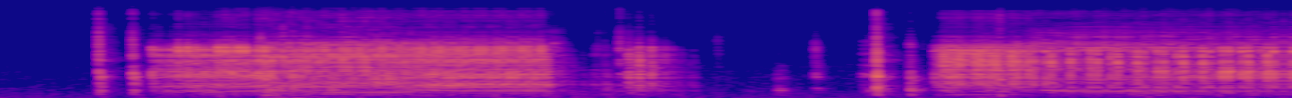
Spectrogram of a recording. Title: SureFeed Microchip Pet Feeder - Loud noise when operating the lid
